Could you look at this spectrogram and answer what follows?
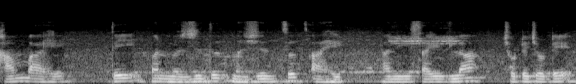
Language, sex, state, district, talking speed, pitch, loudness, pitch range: Marathi, male, Maharashtra, Nagpur, 125 wpm, 130 Hz, -14 LUFS, 125-145 Hz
